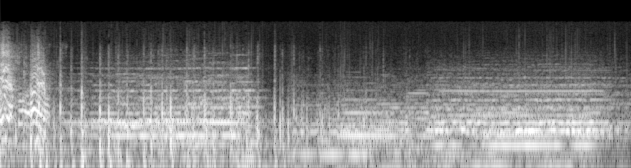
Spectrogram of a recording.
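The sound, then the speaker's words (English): Rapid hoofbeats of galloping horses, among them the horse Silver, ridden toward the brush trail, drum steadily beneath a swelling orchestral music cue, the clatter loud at first, then blending into the music as it continues. “we ride as far as the beginning of the brush trail.”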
